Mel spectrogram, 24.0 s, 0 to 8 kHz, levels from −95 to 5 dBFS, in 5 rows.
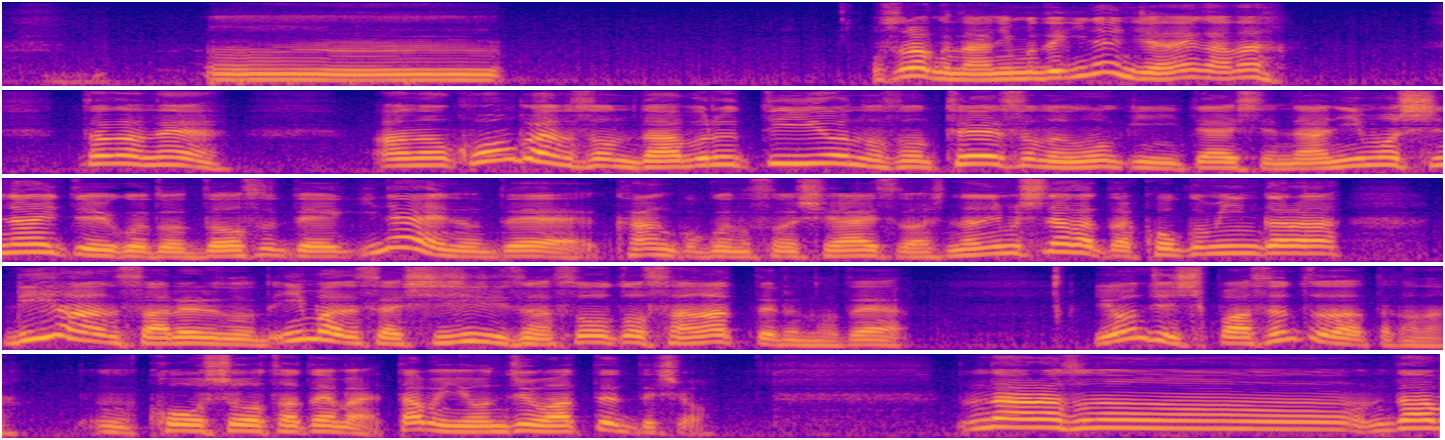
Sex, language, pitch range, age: male, Japanese, 145-225 Hz, 30-49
